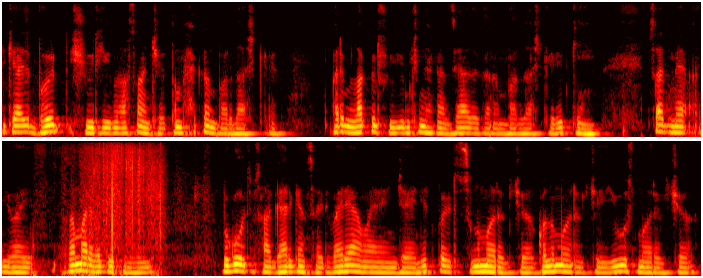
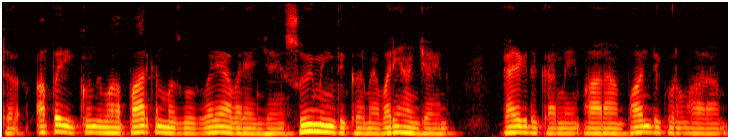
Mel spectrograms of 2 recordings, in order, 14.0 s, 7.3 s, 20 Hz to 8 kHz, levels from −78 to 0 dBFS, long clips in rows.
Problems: none marked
